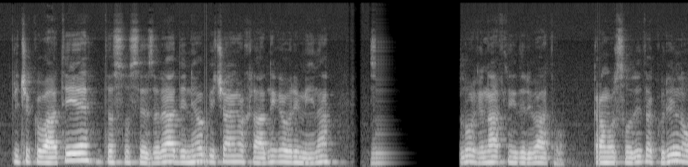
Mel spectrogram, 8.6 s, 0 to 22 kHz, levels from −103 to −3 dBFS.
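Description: Speech, with two kinds of transmission damage and a short reordering glitch in two places. The chunks out of order fault appears at 2.56–2.60 s, right after "da so se zaradi" and before "hladnega vremena", and again at 7.45–7.49 s, just after "naftnih derivatov". Each time, a piece of audio plays one position later than it should, which fits 20 ms chunks being swapped with their neighbours. Nothing is missing, but the sound jumps backwards and forwards. On the waveform, three sharp discontinuities sit within about 40 ms, and on the spectrogram thin vertical click lines cut through the harmonics. From 4.35 to 4.71 s, following "hladnega vremena", repeated packet loss (robotic sound) breaks the signal up. There are four separate holes, the longest about 87 ms, and roughly 140 ms of audio is gone in total. Concealment fills the holes by extending the previous sound, so about 41% of that stretch is synthetic and it comes across as choppy. 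A spectrogram shows smeared, frozen harmonic bands with abrupt restarts between them. A long network dropout follows directly from 4.71 to 5.77 s, with about 1.04 s of audio missing. The last sound is stretched into a fading buzz or hiss, then roughly 0.69 s is silent before the audio resumes mid-stream. This was likely caused by the connection stalling completely. On the waveform it shows as a tapering tail followed by a flat line, and on the spectrogram as a decaying smear followed by a blank band.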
